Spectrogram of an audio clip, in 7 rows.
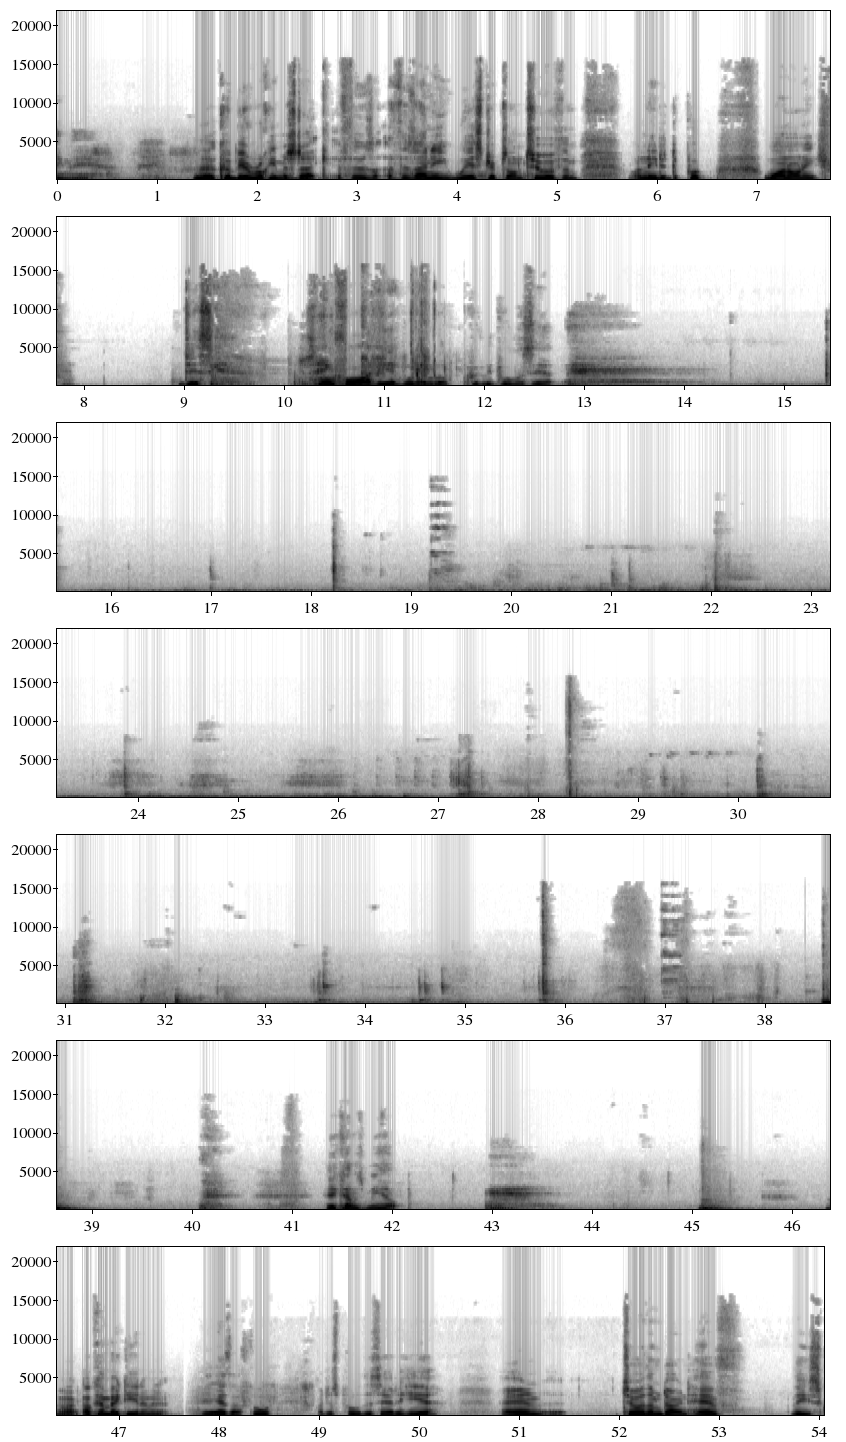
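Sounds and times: heavy thump: 38.5s - 39.1s, 45.0s - 45.7s.

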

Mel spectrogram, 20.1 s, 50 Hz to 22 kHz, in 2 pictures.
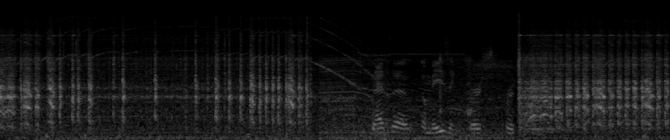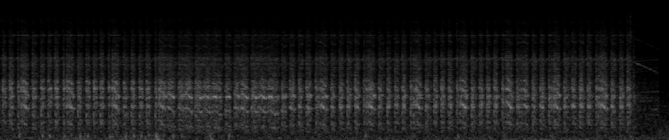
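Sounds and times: rotary engine cranking by starter: 0.0s - 20.0s.

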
